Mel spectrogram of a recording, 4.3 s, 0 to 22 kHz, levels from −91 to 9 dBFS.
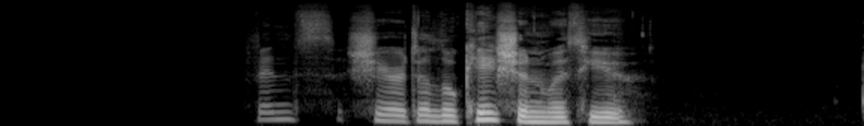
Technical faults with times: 0.00-2.60 truncation distortion on a fade

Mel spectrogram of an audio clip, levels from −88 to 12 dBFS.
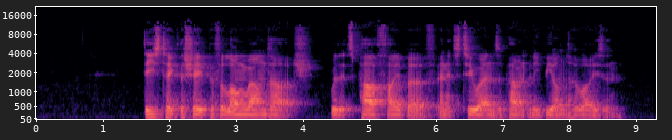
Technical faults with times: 0.00-9.31 MP2 compression

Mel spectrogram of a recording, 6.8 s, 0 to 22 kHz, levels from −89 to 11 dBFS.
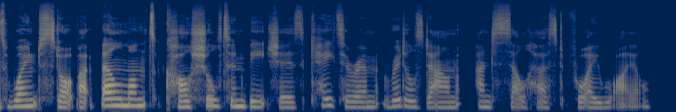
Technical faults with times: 2.08-3.00 zipper noise

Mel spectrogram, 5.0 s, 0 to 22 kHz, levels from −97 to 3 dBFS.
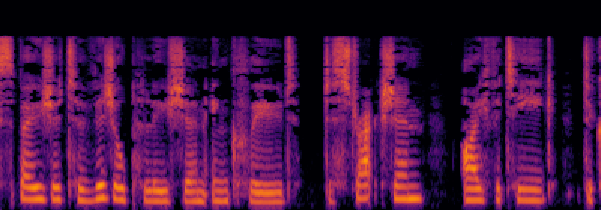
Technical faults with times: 0.00-5.01 Vorbis compression

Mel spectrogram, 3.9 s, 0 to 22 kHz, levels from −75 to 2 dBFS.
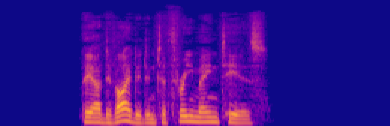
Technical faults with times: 0.00-3.91 generation loss

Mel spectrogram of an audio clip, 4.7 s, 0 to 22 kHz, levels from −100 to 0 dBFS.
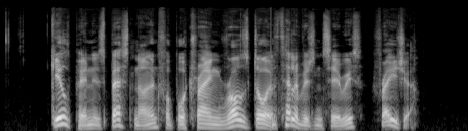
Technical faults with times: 0.36 damaged data in a compressed stream
2.71 damaged data in a compressed stream

